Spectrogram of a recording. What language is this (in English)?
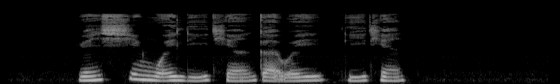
Chinese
